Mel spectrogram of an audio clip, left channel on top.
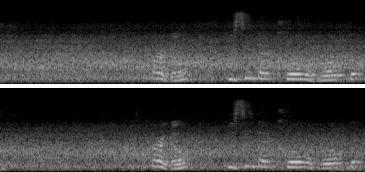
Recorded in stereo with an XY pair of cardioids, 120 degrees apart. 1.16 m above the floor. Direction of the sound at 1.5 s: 15° right.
